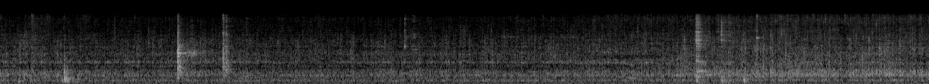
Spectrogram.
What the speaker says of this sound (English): to kind of stir it around in there. I don't want to come off the spoon.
